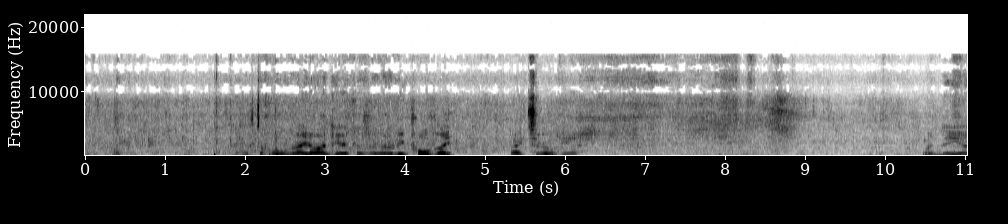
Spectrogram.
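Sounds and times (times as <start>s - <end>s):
water moving in canal lock: 0.0s - 11.0s.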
